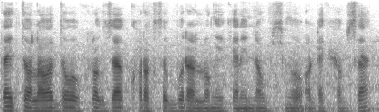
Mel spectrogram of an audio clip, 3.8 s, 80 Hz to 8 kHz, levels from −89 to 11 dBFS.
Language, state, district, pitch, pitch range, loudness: Kokborok, Tripura, Dhalai, 95 Hz, 90-100 Hz, -21 LUFS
